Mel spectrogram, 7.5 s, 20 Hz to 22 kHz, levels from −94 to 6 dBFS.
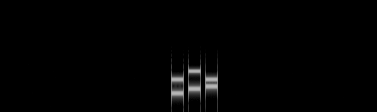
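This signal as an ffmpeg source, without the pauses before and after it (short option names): -f lavfi -i "aevalsrc='0.075*clip(min(mod(t,0.341),0.237-mod(t,0.341))/0.002,0,1)*(eq(floor(t/0.341),0)*(sin(2*PI*697*mod(t,0.341))+sin(2*PI*1209*mod(t,0.341)))+eq(floor(t/0.341),1)*(sin(2*PI*852*mod(t,0.341))+sin(2*PI*1633*mod(t,0.341)))+eq(floor(t/0.341),2)*(sin(2*PI*941*mod(t,0.341))+sin(2*PI*1209*mod(t,0.341))))':d=1.023:s=44100"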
